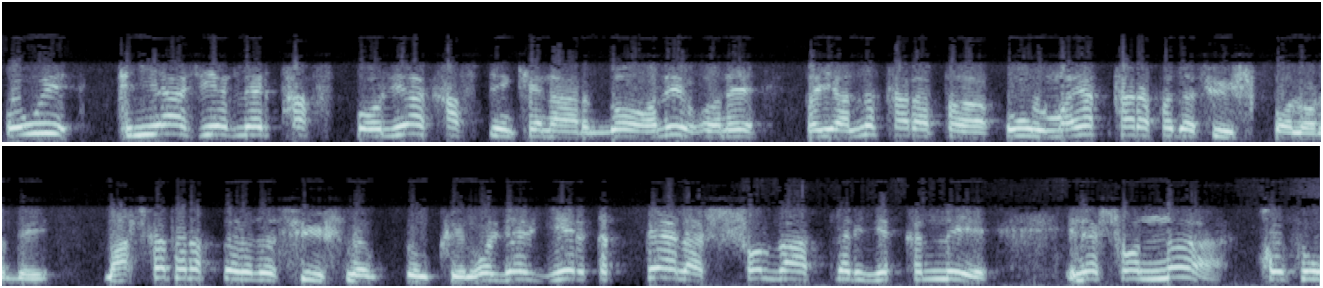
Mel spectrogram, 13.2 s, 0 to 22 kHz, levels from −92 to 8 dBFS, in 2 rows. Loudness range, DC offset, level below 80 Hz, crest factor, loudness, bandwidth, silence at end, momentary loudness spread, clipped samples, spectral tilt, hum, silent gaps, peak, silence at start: 1 LU; under 0.1%; -50 dBFS; 12 dB; -12 LUFS; 5 kHz; 0 s; 5 LU; under 0.1%; -8 dB/octave; none; none; 0 dBFS; 0 s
